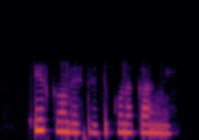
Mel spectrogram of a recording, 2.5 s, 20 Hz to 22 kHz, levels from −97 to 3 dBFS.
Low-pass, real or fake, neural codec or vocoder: 3.6 kHz; real; none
